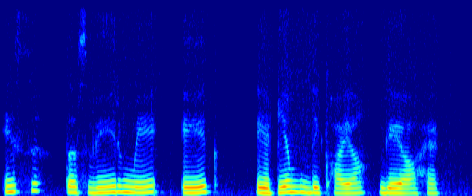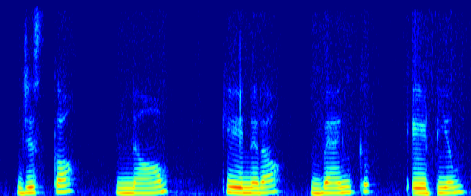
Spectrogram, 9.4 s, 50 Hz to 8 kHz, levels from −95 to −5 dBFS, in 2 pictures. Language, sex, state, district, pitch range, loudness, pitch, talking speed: Hindi, female, Uttar Pradesh, Varanasi, 200-230 Hz, -36 LUFS, 210 Hz, 90 wpm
